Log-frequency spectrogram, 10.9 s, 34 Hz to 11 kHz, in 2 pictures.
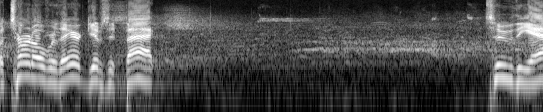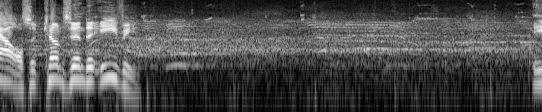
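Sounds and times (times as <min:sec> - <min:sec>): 
speech: 0:00.0 - 0:01.9, 0:04.9 - 0:07.0
crowd noise: 0:00.0 - 0:10.8
basketball dribbled on the court during a game: 0:06.8 - 0:10.8.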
